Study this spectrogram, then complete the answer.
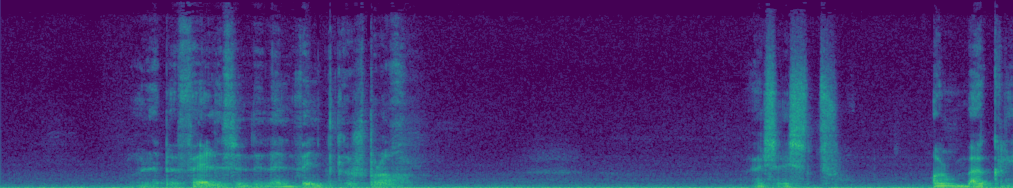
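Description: A man speaks in a low, strained voice.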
